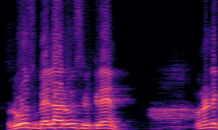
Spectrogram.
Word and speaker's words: यूक्रेन: यूक्रेन, Ukraine लिखा, वैसे यूक्रेन होता है, इसे यू आता है इसमें, अपन इसको उच्चारण में यूक्रेन बोलते हैं, किताब में उक्रेन लिख रखा है।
